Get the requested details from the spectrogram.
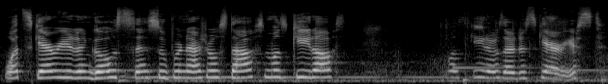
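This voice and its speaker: A woman's voice: high voice, flat delivery, measured pace, fairly bright tone. A woman streamer chatting casually in her bedroom while reading horror stories, talking in a jumpy, giggly way. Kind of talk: casual livestream chat.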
